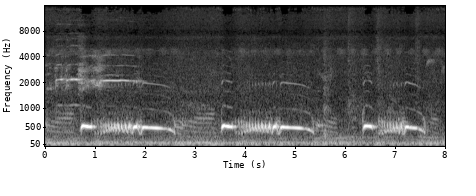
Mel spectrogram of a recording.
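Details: Talkative captive Barbary dove, local kugeru puter kept alone after its mate died, cooing to prompt other doves. Three coos roughly every three seconds: brief upward note, vibrating purr, long descending tail. A faint higher whistle appears early on.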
